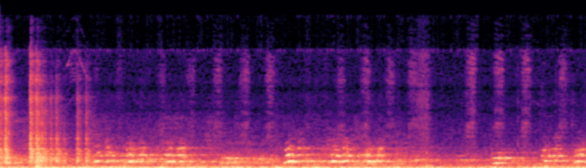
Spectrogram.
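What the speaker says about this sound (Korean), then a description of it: "밖에서 개가 엄청 짖네요" A dog barks repeatedly outdoors, the yips and barks muffled and mid-distance, set against a low background hum with speech nearby.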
